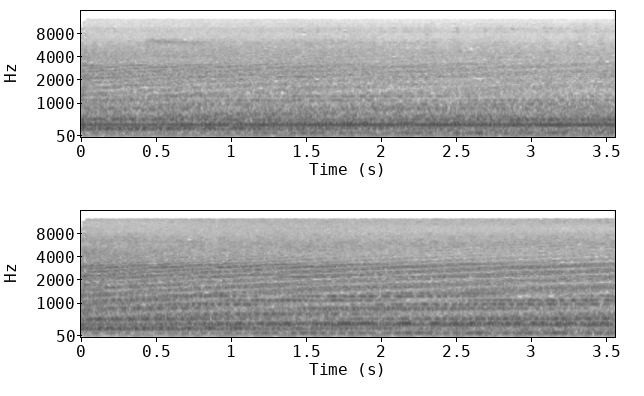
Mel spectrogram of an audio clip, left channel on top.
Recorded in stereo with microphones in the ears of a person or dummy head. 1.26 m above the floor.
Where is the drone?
40° right (ahead or behind); by 3.6 s 50° right (ahead or behind).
